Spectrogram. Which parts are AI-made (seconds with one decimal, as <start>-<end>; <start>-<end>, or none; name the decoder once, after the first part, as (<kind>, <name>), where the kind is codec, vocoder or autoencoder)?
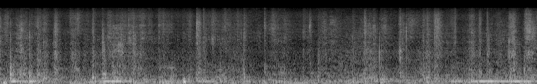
0.4-3.2 (codec, SNAC); 3.7-4.8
